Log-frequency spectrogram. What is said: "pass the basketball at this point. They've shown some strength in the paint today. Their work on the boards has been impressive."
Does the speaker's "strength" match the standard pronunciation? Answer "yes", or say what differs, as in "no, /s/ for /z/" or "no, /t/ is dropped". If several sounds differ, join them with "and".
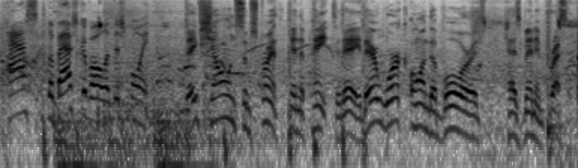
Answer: yes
